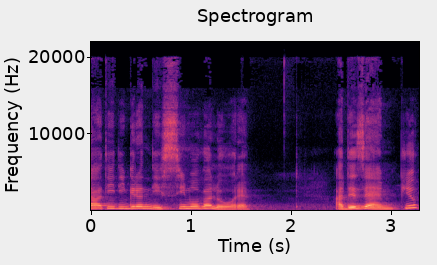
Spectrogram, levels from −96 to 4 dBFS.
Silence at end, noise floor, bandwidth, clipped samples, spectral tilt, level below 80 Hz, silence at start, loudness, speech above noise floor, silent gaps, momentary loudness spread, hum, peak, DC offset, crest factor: 0 s; -51 dBFS; over 20 kHz; under 0.1%; -5 dB/octave; -70 dBFS; 0 s; -21 LUFS; 30 dB; none; 11 LU; none; -4 dBFS; under 0.1%; 18 dB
